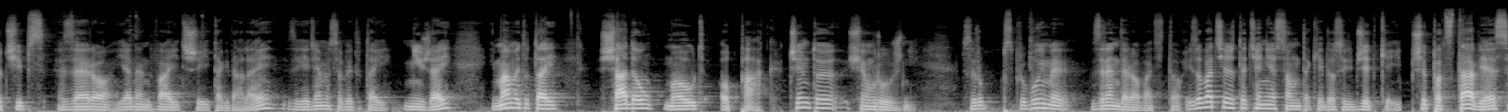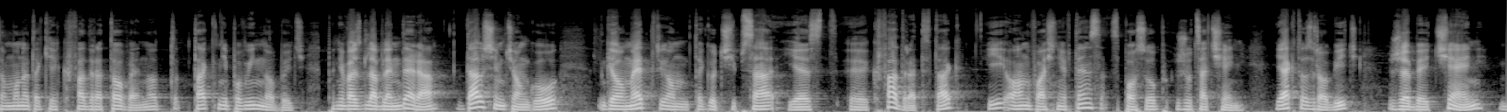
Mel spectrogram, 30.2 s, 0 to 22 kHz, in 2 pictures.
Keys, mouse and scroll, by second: 0.3 scroll up 3, 0.6 click, 2.7 click, 2.7-3.4 scroll down 2, 3.4-4.9 scroll down 18, 10.4 F12.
